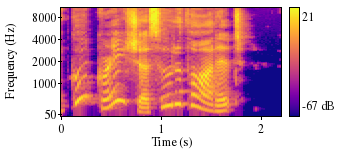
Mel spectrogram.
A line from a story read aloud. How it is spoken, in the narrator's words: His wife, an active little woman, exclaiming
